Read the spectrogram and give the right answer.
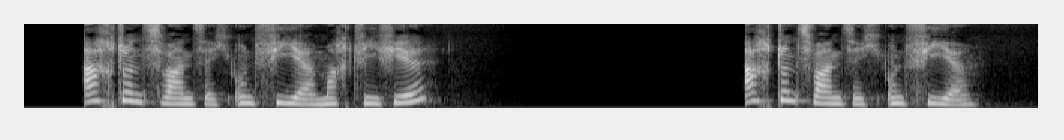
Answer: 32. 32.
